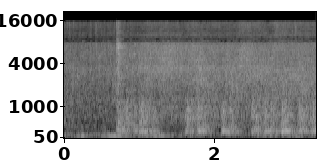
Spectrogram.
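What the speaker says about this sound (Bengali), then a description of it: "2 চামচ তেঁতুলের জল আমি দিয়ে দিচ্ছি।" Tamarind water hits hot fried masala for a tilapia fish curry, setting off a sudden sharp hiss that settles into a steady, close, loud sizzle with no talk.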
